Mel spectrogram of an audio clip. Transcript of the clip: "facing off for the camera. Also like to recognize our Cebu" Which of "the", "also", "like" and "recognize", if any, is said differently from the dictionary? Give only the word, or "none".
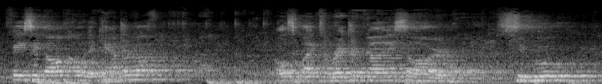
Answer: none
